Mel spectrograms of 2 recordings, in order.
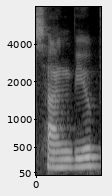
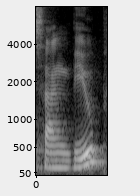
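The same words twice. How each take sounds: No difference in how they are said.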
